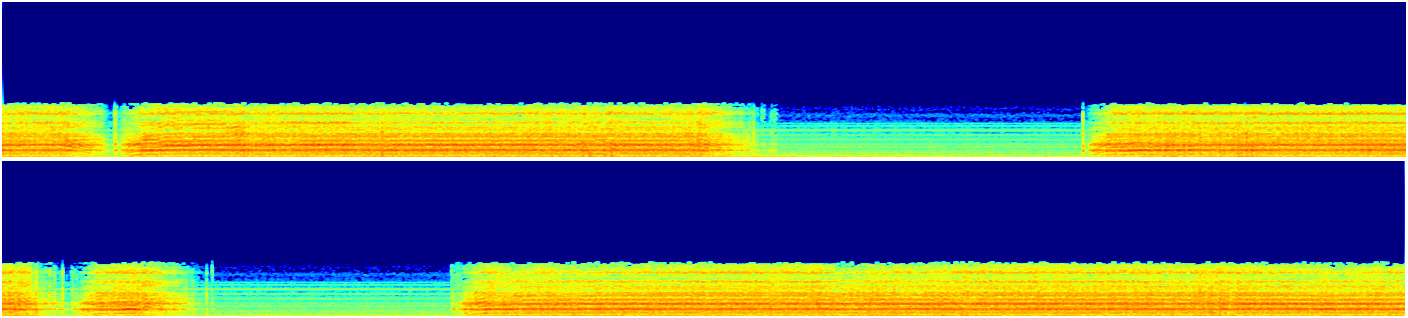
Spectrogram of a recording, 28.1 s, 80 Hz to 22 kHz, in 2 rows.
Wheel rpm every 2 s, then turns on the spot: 110, 160, 160, 90, 0, 60, 160, 70, 0, 90, 160, 160, 160, 160.
none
